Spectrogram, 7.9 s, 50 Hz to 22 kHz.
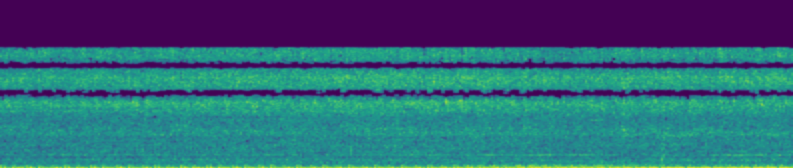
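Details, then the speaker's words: Idle after patching a good-size exhaust hole with FIBERFIX heat wrap, in the high 30s in Washington with the garage door open: an even idle pulse near four per second, a steady low drone, and no ticking or puffing. No exhaust leak is seen. "as expected not see any exhaust leaks and they said it should be fairly easy to see exhausts or any leaks"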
